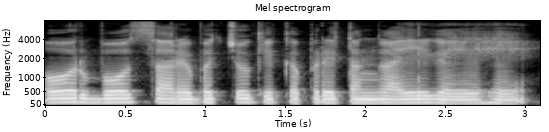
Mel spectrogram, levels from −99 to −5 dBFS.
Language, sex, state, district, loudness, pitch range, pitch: Hindi, male, Arunachal Pradesh, Lower Dibang Valley, -16 LUFS, 115-130 Hz, 120 Hz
